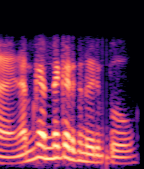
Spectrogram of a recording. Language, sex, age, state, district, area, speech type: Malayalam, male, 18-30, Kerala, Palakkad, rural, conversation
